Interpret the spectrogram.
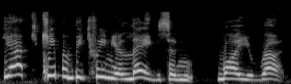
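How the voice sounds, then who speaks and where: A woman playing an eccentric, cheerful character in an amateur audio play, reading with halting lists and emphatic bursts. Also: high voice, sing-song, dark tone, no room sound, studio quality. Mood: enthusiastic. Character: eccentric, cheerful woman proud of odd sandwiches and games.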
